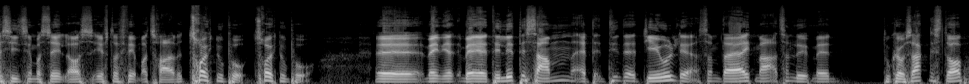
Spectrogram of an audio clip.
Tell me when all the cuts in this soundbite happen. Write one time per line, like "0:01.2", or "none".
0:03.6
